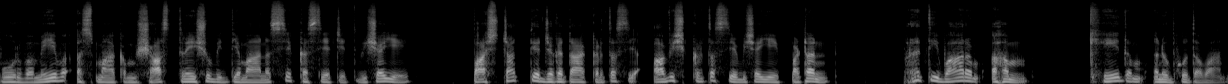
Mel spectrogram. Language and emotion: Sanskrit, sad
